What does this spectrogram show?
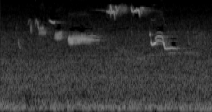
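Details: European robin singing outdoors while marking out its territory: a few short high warbled phrases, thin whistles and quick trills separated by brief pauses, over a soft low background rumble.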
